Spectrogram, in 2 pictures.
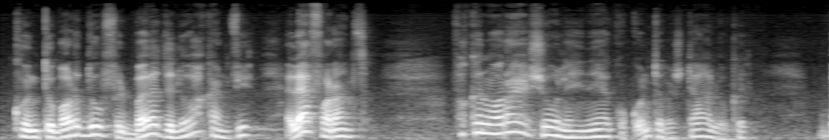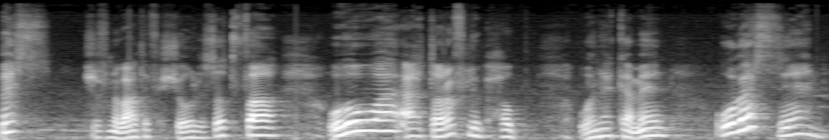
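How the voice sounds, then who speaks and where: A woman's voice: sits low, sing-song, a little fast, warm tone. A storyteller voicing a polite but hesitant young woman with an Egyptian accent. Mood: guarded.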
